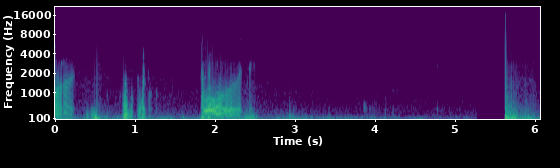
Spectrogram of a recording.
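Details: Very hungry, famished person: low gurgling, rumbling stomach noises in short bursts, one longer growl, then quiet; borborygmi.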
